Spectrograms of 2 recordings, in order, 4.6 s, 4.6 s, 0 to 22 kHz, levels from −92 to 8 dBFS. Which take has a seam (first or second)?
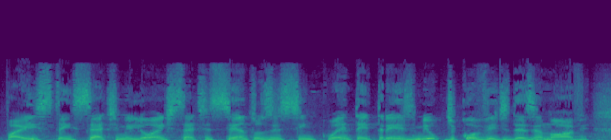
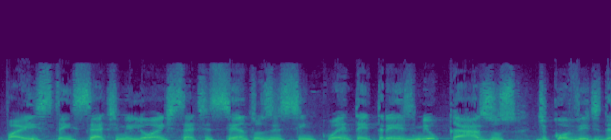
first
